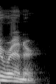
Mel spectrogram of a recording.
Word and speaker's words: Renner: We all know, everybody knows that Reiner? How do you pronounce his name? Jeremy Renner.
